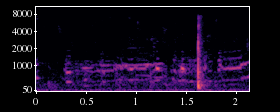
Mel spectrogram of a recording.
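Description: Several Tetra laying hens clucking at once in a flock, their calls overlapping, with one sharp knock about one and a half seconds in.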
